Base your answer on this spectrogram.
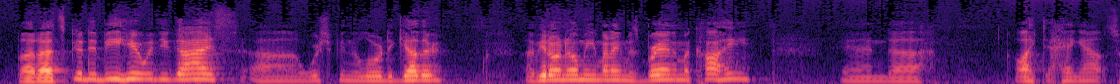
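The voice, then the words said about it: Raspy voice, low energy. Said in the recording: “I've been out the last couple of weeks with bronchitis ... forgive my raspy voice and a little less pep in my step”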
